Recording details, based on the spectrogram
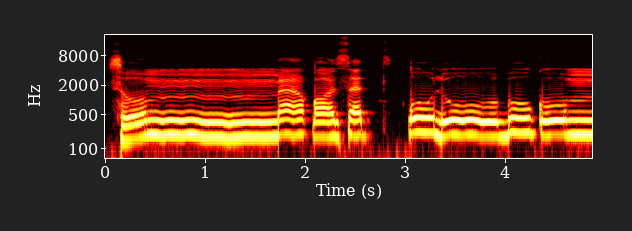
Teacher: তাসদিদওয়ালা মিমের সাথে 3 সেকেন্ড পরিমাণ গুন্নাহ করে পড়ব। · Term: ওয়াজিব গুন্নাহ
